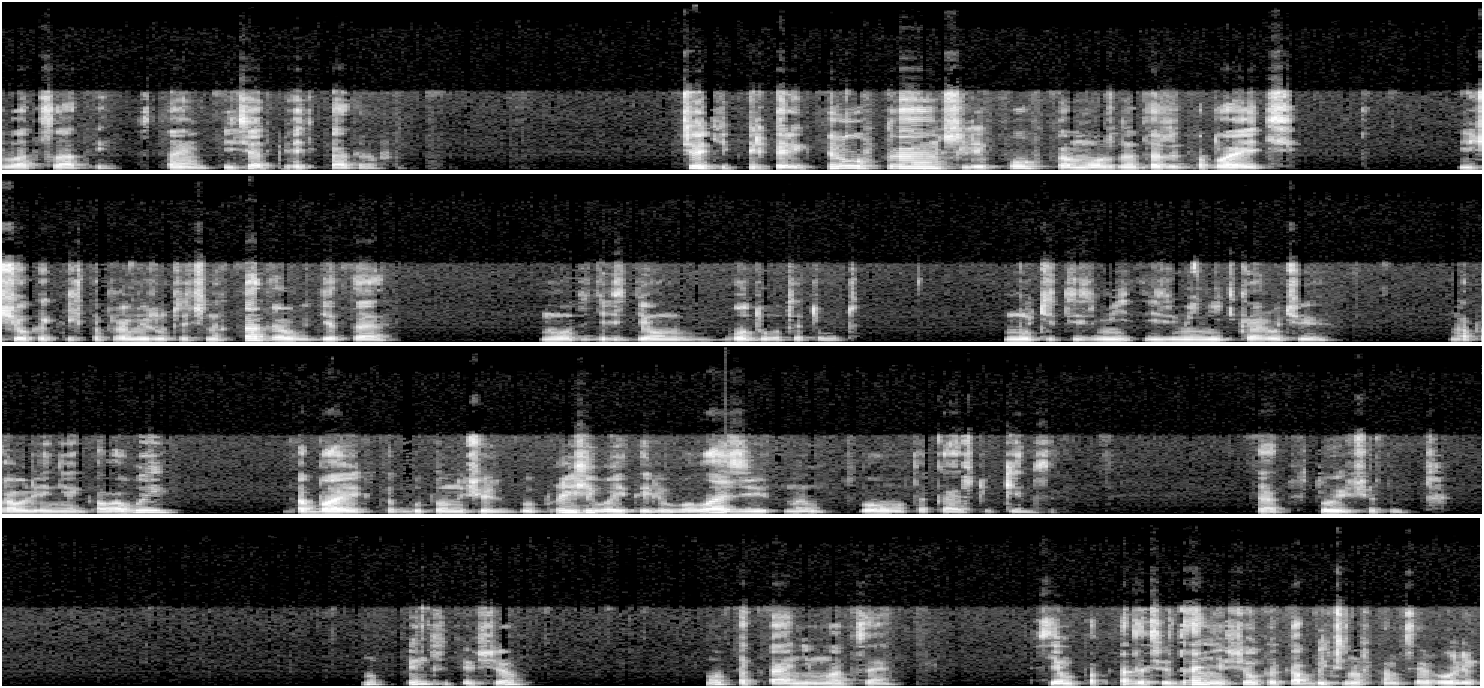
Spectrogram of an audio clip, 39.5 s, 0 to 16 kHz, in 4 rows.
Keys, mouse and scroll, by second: 1.5 click, 2.9 5, 5.0-5.6 scroll down 5, 5.6 middle click, 6.8-7.4 scroll up 7, 7.4-8.3 scroll down 1, 8.3-8.7 scroll down 1, 9.4 shift+middle click, 10.8 middle click, 12.3 click, 18.6-19.2 scroll up 4, 19.2 shift+middle click, 24.9-26.0 scroll down 2, 26.0-26.7 scroll down 2, 26.7 scroll up 4, 27.0 shift+middle click, 29.0 click, 31.0-31.9 scroll down 9, 31.9 shift+middle click, 32.6-33.4 scroll up 2, 33.4 middle click, 33.4-33.9 scroll up 2, 34.0 shift+middle click, 34.7 middle click.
